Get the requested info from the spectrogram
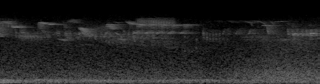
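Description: Faint birdsong, thin high chirps and short trills, over a quiet outdoor background.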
